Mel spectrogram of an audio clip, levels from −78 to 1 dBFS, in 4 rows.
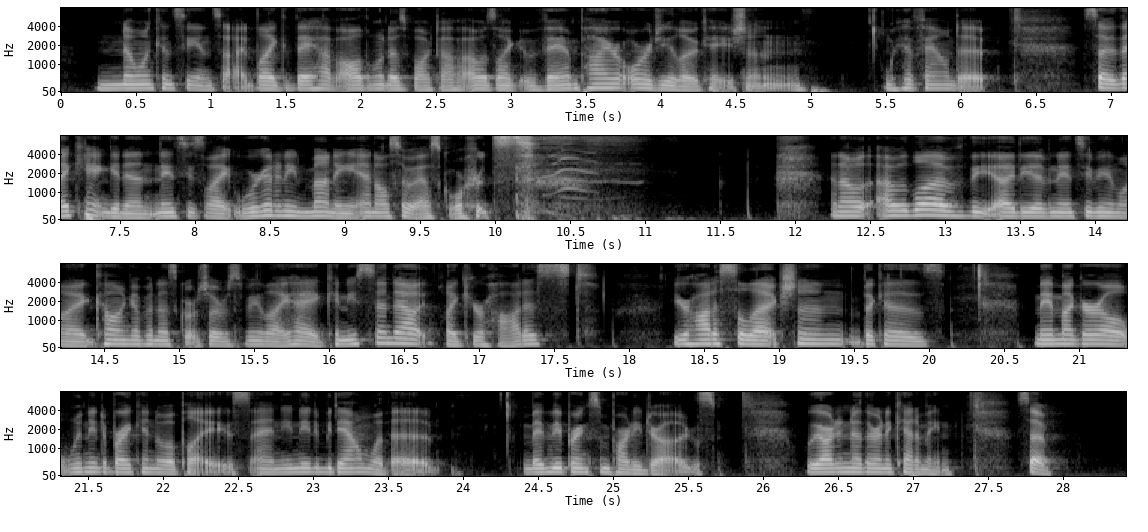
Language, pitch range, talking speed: English, 135-165 Hz, 215 wpm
